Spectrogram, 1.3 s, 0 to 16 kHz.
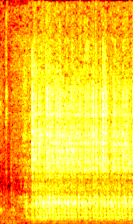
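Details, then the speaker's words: Tandberg TCD 310 three-motor cassette deck with a test cassette in: click, then a whirring spool motor that wavers unevenly in speed. Erratic spooling; owner suspects a sticky motor, and there is no solenoid action. "it's a bit erratic it's falling isn't fantastic but it could be sticky motor"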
